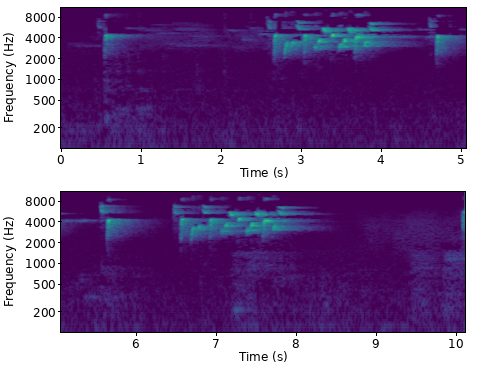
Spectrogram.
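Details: European goldfinch, a competition bird that won third place in a contest held by a Casablanca bird lovers' association, sings high, bright twittering phrases in four tinkling bursts separated by short silent pauses. The background is otherwise quiet.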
